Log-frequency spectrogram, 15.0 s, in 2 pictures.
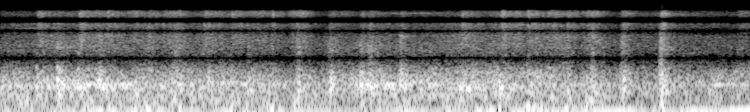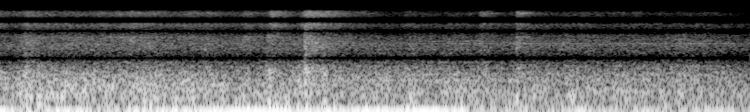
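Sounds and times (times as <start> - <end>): diesel train rumbling: 0.0 - 15.0.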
